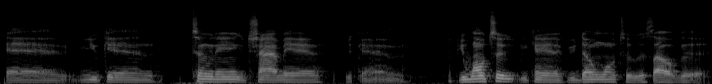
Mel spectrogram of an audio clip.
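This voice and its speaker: A man co-hosting a late-night radio show, explaining a segment in an easygoing way, his voice trailing off softly. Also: lowish voice, measured pace. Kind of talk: casual radio banter.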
